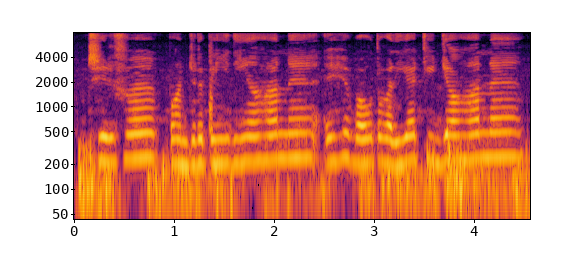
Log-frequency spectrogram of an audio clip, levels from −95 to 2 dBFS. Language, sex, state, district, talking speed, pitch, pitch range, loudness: Punjabi, male, Punjab, Kapurthala, 120 wpm, 205 Hz, 195-230 Hz, -15 LUFS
